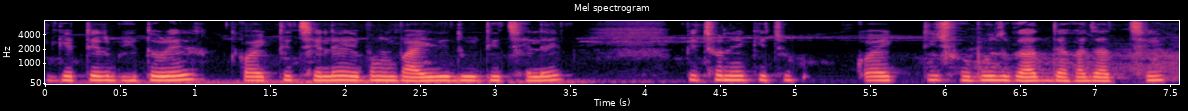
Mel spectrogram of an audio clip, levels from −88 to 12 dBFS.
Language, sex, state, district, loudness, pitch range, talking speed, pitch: Bengali, female, West Bengal, Cooch Behar, -15 LUFS, 180-200 Hz, 120 wpm, 190 Hz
